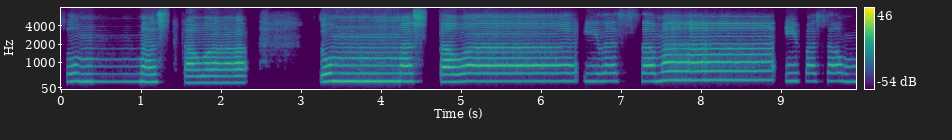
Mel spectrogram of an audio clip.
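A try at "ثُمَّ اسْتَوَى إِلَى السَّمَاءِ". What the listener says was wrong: Di sini istawa sama as-sama berapa harokat? 6 ya, ya. Ulang dari sumastawa harus 6 harokat.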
